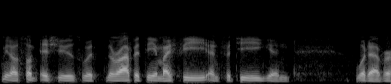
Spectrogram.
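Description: A man talks at a fairly quick pace with a fairly low pitch. He has a plain, everyday voice. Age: 30s. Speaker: co-host, cancer survivor. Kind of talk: casual chat.

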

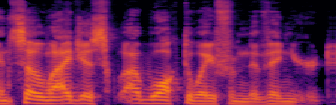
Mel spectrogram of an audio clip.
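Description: A man with an unremarkable speaking voice talks at a fairly quick pace. His pitch is fairly low and his intonation fairly even. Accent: American. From US Northeast (northwest New Jersey). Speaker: winemaker. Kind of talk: interview.

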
